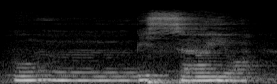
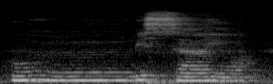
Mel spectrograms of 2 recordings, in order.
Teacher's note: Di situ ada mim mati bertemu dengan huruf ba, maka cara bacanya samar. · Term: ikhfa syafawi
